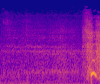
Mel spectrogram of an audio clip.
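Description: Quiet room tone, then near the end a woman's loud, breathy sigh.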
